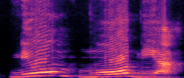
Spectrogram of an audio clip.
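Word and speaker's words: pneumonia: आगरे जदी पी अछि एठी पी अछि ताकू साइलेंट कर दियो तापरे बाकी पढी चलंतु न्यूमोनिया आराम से न्यूमोनिया नुह न्यूमोनिया गोटे रोगर नाम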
